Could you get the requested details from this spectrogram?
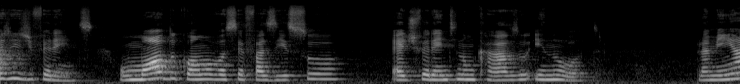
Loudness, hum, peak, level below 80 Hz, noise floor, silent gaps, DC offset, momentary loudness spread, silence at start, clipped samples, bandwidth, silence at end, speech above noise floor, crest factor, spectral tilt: -28 LUFS; none; -8 dBFS; -60 dBFS; -58 dBFS; none; under 0.1%; 14 LU; 0 s; under 0.1%; 17.5 kHz; 0 s; 30 dB; 20 dB; -4.5 dB/octave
